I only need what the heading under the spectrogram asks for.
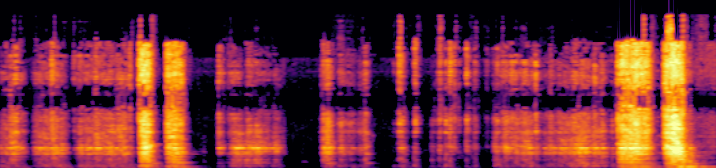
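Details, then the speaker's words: Push reel mower being sharpened: reel turned by hand after coating every blade with lapping compound gives bursts of dry gritty rasping with quiet gaps, the grit grinding between reel and bed knife. "but you want to ensure that you have every every one of them coded you can start to hear that that's that grit working in there"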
